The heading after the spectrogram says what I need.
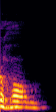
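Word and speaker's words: whom: और इसको हुम भी पढ़ते हैं बहुत सारे लोग। हुूम। ठीक है? यानी डब्ल्यू को साइलेंट करके।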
